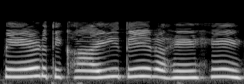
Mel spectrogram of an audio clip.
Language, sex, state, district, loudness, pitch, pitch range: Hindi, female, Madhya Pradesh, Bhopal, -12 LUFS, 345 Hz, 320-360 Hz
